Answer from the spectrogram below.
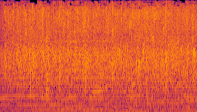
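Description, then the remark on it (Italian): A large audience applauds loudly and continuously as Dustin Hoffman enters, comes down the stairs and shakes hands with the audience; a dense wash of clapping that stays steady throughout, with no pauses or talk rising above it. “In questo momento sta entrando Dustin Hoffman, sta scendendo le scale, eccolo inquadrato, stringe le mani dei, del pubblico, grandi applausi.”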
